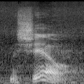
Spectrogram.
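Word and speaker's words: Michal: people said people told saul that his daughter michelle that's how you pronounce that michelle love david this made saul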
